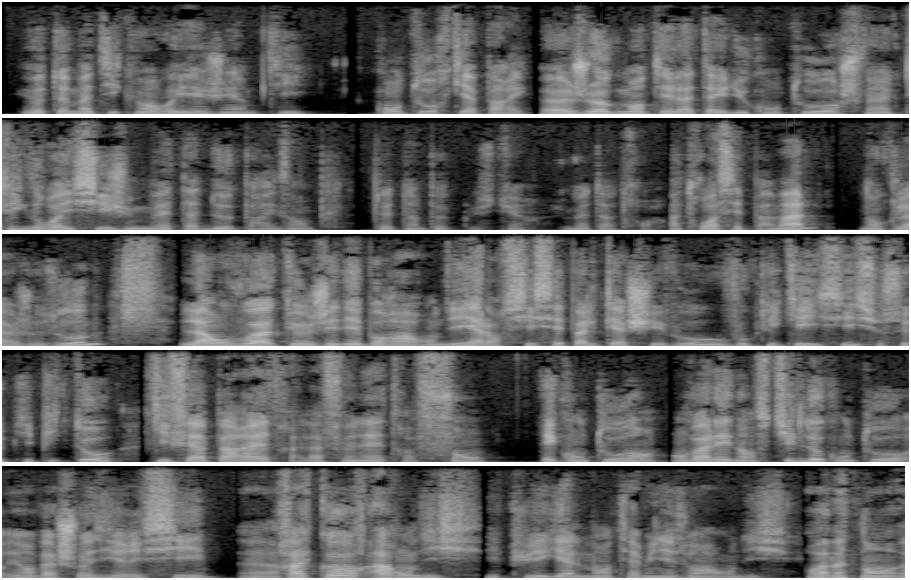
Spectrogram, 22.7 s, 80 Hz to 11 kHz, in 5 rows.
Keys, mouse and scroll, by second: 4.5 right click, 5.6 click, 7.4 right click, 8.5 middle click, 13.8 click, 17.4 click, 20.2 click, 22.0 click, 22.3 click.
